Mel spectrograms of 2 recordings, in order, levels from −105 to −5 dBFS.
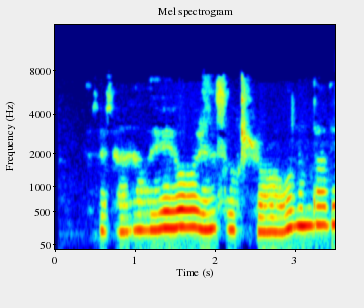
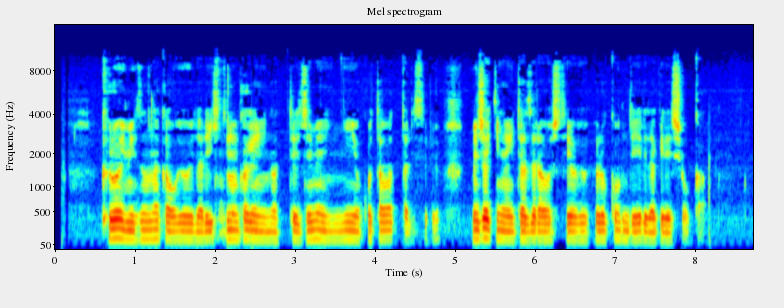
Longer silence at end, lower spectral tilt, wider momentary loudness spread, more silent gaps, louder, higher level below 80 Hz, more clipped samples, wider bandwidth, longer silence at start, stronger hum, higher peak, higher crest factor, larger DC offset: second, 0 s vs 0.6 s; about the same, -6 dB/octave vs -5 dB/octave; about the same, 15 LU vs 14 LU; neither; first, -22 LUFS vs -26 LUFS; about the same, -68 dBFS vs -70 dBFS; neither; second, 7.8 kHz vs 10.5 kHz; about the same, 0.55 s vs 0.6 s; neither; about the same, -6 dBFS vs -8 dBFS; about the same, 16 dB vs 20 dB; neither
